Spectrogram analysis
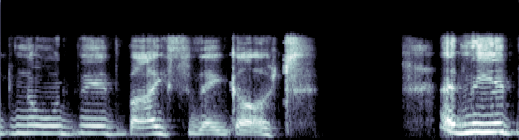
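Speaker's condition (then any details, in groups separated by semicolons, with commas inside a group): Slurred speech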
